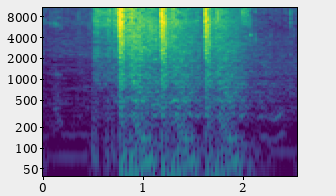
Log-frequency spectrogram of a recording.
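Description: Several loud shotgun blasts ring out in Fallout 4 combat, with three sharp bursts spaced roughly half a second apart over a steady background rumble.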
